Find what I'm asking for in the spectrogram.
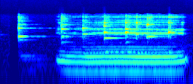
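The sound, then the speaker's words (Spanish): A mobile phone ringtone goes off during an interview with a visual artist in Mexico. It gives a short tonal note, a brief gap, then one long, steady, harmonic tone that cuts off sharply. “y el teléfono. Bastante popular. Sí, no, ya lo silencié.”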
